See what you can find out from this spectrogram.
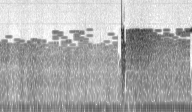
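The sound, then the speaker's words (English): A car mirror strikes another mirror with a sharp, gunshot-like crack over steady engine and road rumble. A second, smaller snap follows near the end. “This is when the mirror hits the other mirror.”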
